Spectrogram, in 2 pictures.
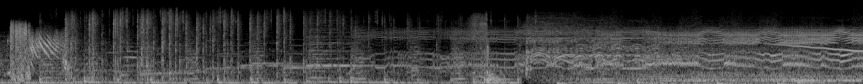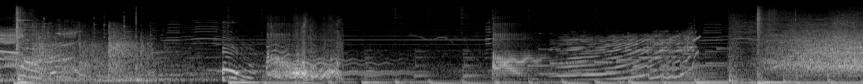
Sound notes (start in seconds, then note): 3.6 screaming; 16.1 crowd cheers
